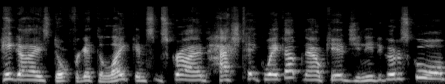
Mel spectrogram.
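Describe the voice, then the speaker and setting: Speaking at a moderate pace, a man puts on a character voice pitched high. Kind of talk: influencer sales-pitch style. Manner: artificially cheery, upbeat.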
